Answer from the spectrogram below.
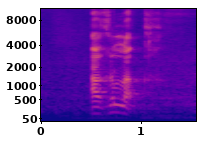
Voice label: "AKƗLAK", Ishir Chamacoco; companero del hombre

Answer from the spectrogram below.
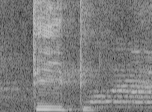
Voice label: "bosom", Mokilese

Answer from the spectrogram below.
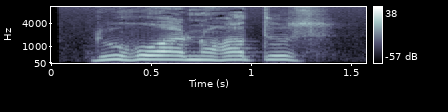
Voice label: "two hundred", Ponosakan

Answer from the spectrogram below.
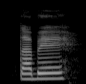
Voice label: "tabe", Apatani

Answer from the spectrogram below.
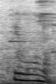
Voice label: "pimuna" pig, Wamesa

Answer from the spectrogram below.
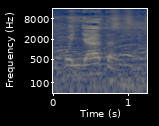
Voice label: "boindyatang", Ansus; nine

